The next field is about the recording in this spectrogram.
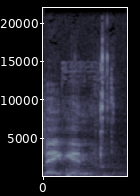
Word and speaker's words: Megan: My name is Megan. – Megan. How do you spell it? – Easiest way you can. M-E-G-A-N.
